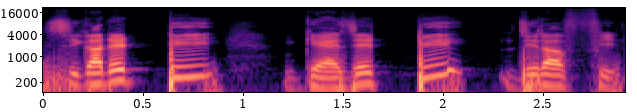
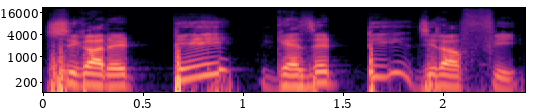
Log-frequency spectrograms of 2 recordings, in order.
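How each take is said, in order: The two takes are said the same way.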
